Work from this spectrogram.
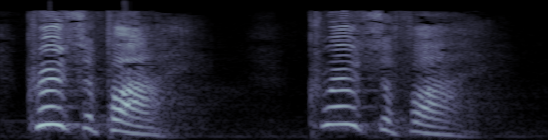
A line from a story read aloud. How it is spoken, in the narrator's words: they cried out saying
